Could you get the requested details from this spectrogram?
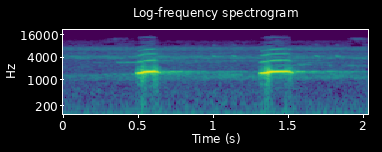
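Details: Mountain scops owl (Taiwan endemic subspecies Otus spilocephalus hambroecki, of dense mid- to low-altitude woodland) gives two clear, level whistled toots a little under a second apart, against a quiet background.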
